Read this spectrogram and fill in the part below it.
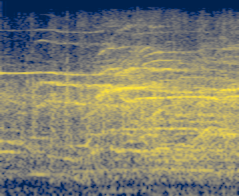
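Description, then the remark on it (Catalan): A young audience applauds loudly and continuously after a school performance of the play Segueix el teu cor at the Institut Joan Amigó in L'Espluga de Francolí, with high-pitched cheers, shouts and whoops rising over the dense clapping, sustained for the whole stretch. “Doncs entre aplaudiments, aquesta obra Segueix el teu cor es va preestrenar als instituts de la comarca.”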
